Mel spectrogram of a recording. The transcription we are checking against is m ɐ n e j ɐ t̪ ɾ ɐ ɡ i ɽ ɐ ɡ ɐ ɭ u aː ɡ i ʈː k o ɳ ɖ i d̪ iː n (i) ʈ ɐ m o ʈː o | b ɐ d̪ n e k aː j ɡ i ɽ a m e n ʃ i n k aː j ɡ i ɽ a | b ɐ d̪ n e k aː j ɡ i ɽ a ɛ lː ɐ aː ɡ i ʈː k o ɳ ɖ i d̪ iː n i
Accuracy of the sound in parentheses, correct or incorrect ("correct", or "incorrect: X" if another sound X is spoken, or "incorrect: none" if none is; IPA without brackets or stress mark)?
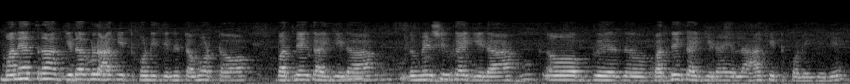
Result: correct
